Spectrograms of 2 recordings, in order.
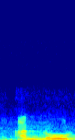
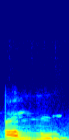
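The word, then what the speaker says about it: النور: বাংলাদেশে কিছু প্রতিষ্ঠান আছে আন নূর প্রতিষ্ঠান তো আন নূরের শুরুতে কেউ যদি আল নূর বলে হ্যাঁ তাহলে কি শব্দটা শুদ্ধ নাকি অশুদ্ধ এই যেটা অশুদ্ধ আছে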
